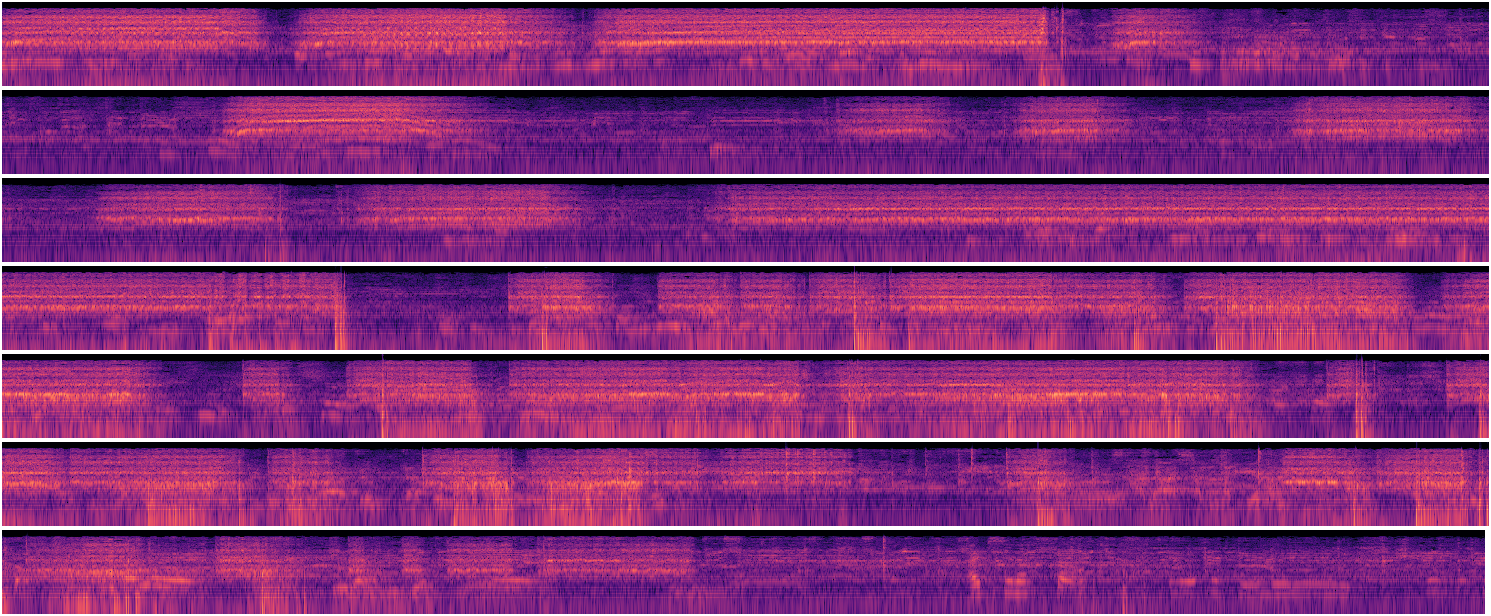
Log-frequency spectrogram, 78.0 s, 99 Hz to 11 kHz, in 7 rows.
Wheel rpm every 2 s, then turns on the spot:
140, 120, 120, 170, 30, 0, 60, 50, 10, 40, 40, 50, 60, 50, 100, 110, 110, 100, 40, 60, 110, 100, 90, 50, 100, 110, 120, 40, 100, 50, 90, 30, 30, 70, 50, 60, 20, 0, 0.
none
